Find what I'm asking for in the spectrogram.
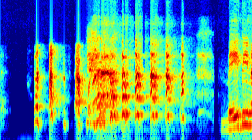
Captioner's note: laughter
